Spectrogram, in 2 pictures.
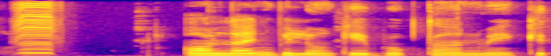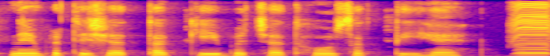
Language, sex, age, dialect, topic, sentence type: Hindi, female, 18-24, Garhwali, banking, question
